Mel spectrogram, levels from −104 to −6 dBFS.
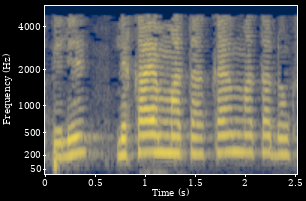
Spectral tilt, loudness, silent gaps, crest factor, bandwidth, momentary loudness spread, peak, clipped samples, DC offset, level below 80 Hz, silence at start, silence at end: -7.5 dB/octave; -20 LUFS; none; 18 dB; 5 kHz; 9 LU; -2 dBFS; under 0.1%; under 0.1%; -50 dBFS; 0.1 s; 0 s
